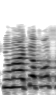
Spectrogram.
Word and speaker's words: pneumatophores: So these roots are called the pneumatophores. Okay, pneumatophores. Well, P is silent.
